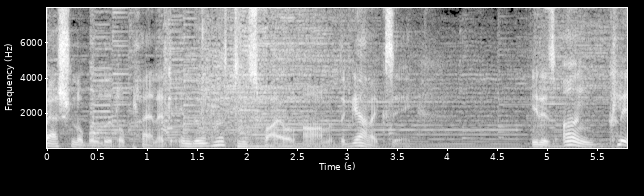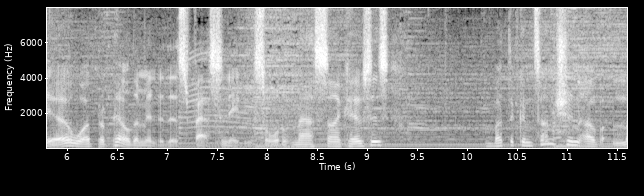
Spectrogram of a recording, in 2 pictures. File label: Radio Ad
